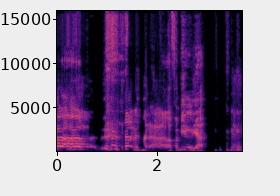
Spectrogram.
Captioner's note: speaking foreign language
